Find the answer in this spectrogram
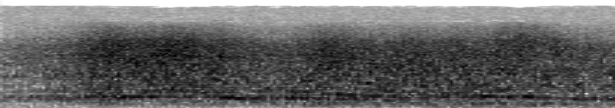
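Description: A pack of dirt-track Sportsman stock cars racing under power through a corner, several engines running hard at once. The sound grows louder over the first second, then holds.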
